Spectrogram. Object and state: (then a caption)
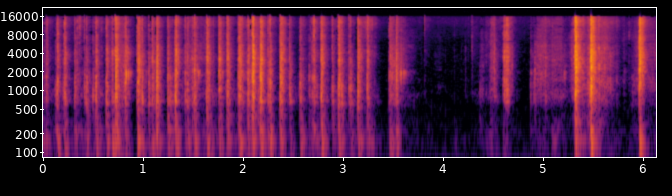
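Plastic bead organizer box. Fingertips of both hands tap on and hold the lid of a medium clear plastic compartment box full of small pearl and acrylic beads, and the beads rattle inside. Rapid, dense, bright clicking taps run for about three and a half seconds, then stop briefly. A few scattered, sharper taps and rattles follow.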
